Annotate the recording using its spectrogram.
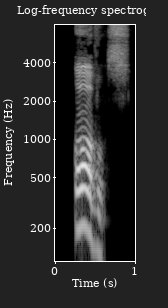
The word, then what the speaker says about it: ovos: Ovo, ovos. No plural, você tem que pronunciar com O aberto?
